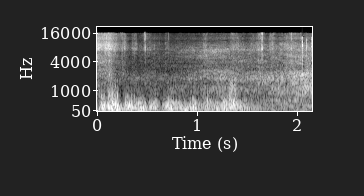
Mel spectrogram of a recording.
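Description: Uneven low rumble of wind buffeting the microphone of a camera on a moving bicycle.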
